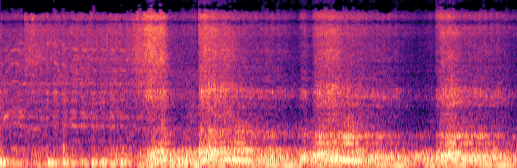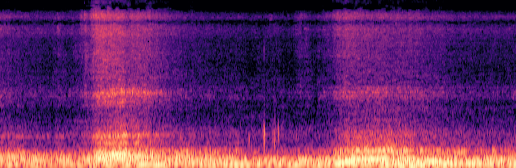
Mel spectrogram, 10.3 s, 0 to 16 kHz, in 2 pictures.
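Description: A 1968 Chevrolet Camaro V8 rumbles steadily up close, with repeated throttle blips rising in sharp revving bursts every second or two over a loud idle.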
